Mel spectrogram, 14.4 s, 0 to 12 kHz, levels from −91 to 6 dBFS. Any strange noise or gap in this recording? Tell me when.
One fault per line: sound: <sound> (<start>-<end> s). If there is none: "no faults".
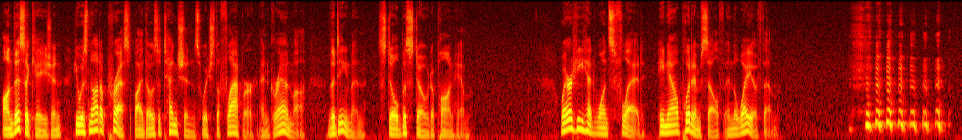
sound: laugh (12.7-14.3 s)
